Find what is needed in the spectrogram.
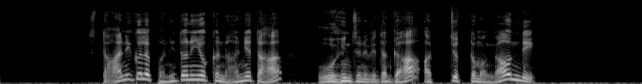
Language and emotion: Telugu, surprised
